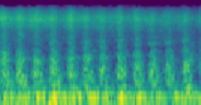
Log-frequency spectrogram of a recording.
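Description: An engine running with a fast, even beat, a low rumble under a hiss.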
